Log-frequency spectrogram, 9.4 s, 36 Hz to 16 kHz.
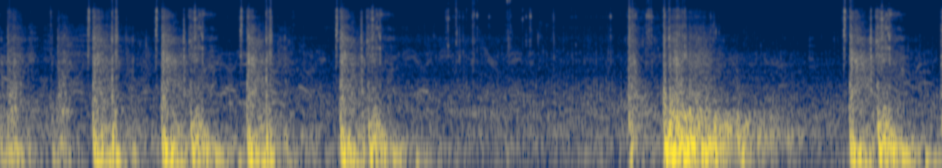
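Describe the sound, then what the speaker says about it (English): Gunfire while shooting bots in the video game Warzone 2 comes as fairly quiet, sharp bursts of rapid shots separated by short gaps, over a low, busy game background. "So they will land, you can shoot them, and easily get that weapon XP stacking up."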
